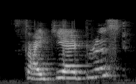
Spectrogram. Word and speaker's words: psychiatrist: P is not pronounced at the beginning of many words using the combinations PS, PT and PN. Let's look at the example. Psychiatrist, pneumonia, pneumatic, psychotherapy, psychotic, psychologist, pseudonym, pterodactyl.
